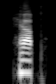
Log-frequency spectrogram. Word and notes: hap: American English

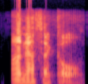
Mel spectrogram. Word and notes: unethical: American English

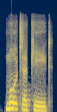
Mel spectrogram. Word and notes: motorcade: Indian

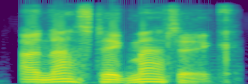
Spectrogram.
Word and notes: anastigmatic: British English

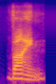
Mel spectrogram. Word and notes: vine: Indian

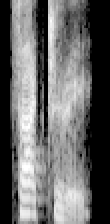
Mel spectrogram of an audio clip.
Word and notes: factory: Indian

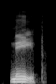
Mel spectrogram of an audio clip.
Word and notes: neap: American English

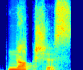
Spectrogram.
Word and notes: noxious: Indian

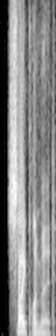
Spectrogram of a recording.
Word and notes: cyclamate: American English

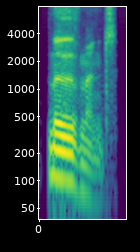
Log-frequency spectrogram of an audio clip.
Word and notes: movement: British English

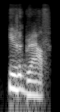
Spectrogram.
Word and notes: hierograph: Indian

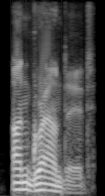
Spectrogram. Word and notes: Ungrounded: British English

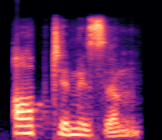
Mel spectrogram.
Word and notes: optimism: Indian

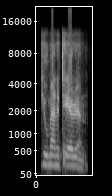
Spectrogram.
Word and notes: humanitarian: Indian

